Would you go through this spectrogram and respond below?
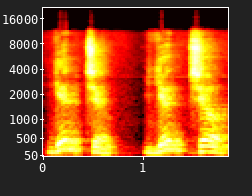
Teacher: ज को थोड़ा जोर से क्योंकि आधा भी मिला हुआ है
